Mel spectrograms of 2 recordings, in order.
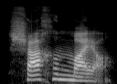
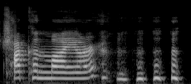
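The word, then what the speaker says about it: Schachenmayr: webs hold them um the way you pronounce the name if you're german where the company is from is shahen maya not chuckenmeyer um you can say whatever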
